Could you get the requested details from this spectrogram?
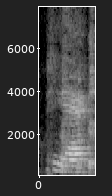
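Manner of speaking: second landing plop. Acted. Frog lands on lily pad.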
